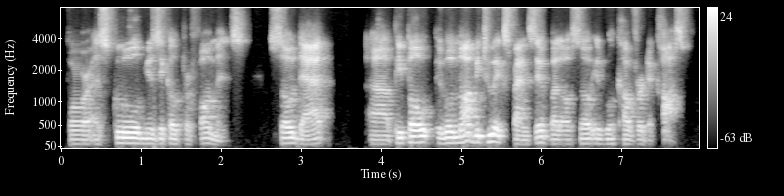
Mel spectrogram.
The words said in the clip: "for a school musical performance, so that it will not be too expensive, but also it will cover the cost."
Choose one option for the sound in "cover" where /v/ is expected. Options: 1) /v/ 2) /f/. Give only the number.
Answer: 1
